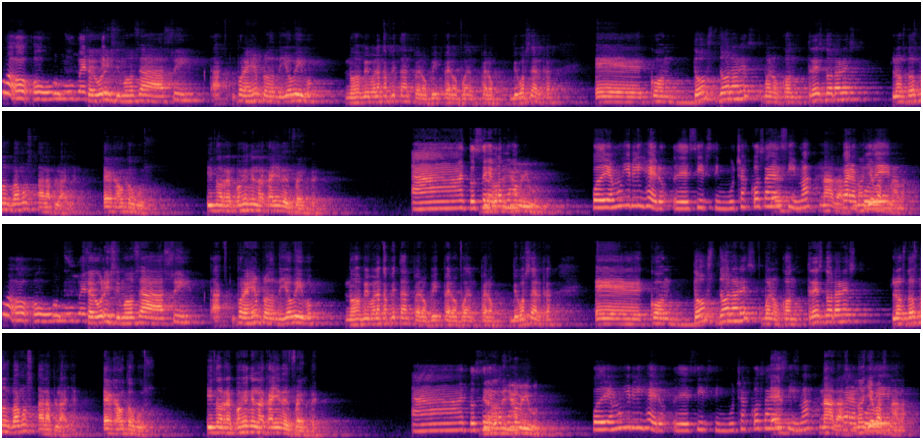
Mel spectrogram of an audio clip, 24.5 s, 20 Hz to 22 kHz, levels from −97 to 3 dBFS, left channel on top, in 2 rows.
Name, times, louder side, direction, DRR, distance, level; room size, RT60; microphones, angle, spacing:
voice 1, 0.0-1.1 17.7-19.2 20.1-23.1 23.5-24.3, left 2 dB, 65° left, 11 dB, 1.2 m, -24 dB
voice 2, 1.1-4.2 4.6-7.3 7.9-11.3 11.9-13.3 13.6-14.2 15.0-16.5 18.6-19.4 22.5-22.7 23.2-24.3, right 2 dB, 70° right, 4 dB, 2.2 m, -23 dB
22.5 x 20.5 x 9.8 m, 1.0 s
head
